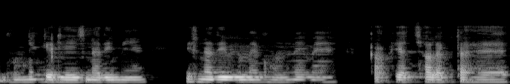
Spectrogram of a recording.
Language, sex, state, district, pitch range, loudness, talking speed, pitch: Hindi, male, Bihar, Supaul, 110-115 Hz, -19 LUFS, 175 wpm, 110 Hz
